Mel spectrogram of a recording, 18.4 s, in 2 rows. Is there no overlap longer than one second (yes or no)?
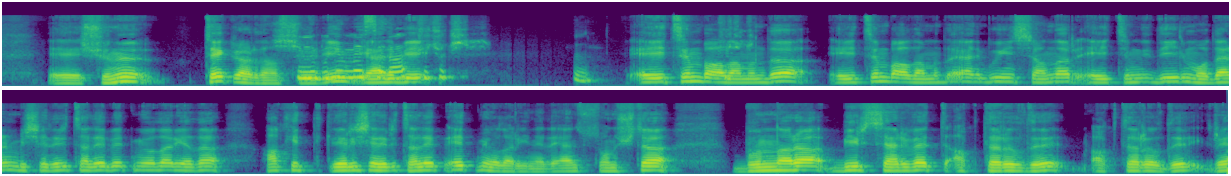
no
